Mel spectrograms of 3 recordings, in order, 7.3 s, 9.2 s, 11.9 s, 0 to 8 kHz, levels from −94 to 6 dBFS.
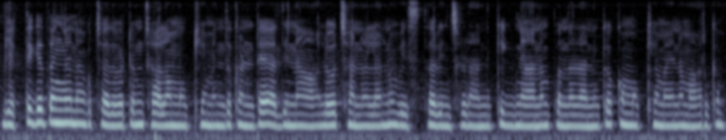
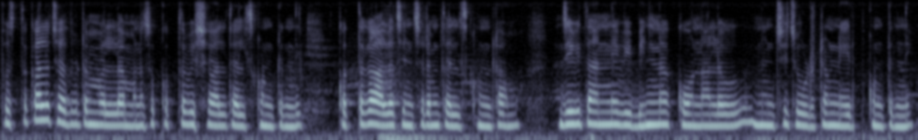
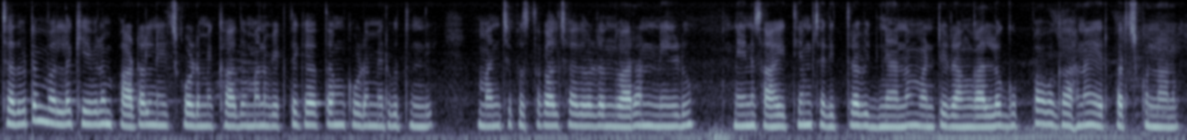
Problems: none marked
